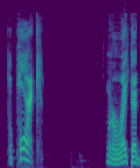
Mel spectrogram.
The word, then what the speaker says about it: Toporek: Toporek. No. Toporek. Gosh darn it. Toporek.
